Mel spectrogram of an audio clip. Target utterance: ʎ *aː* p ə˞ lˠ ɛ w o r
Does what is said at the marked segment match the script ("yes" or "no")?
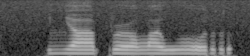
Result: yes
